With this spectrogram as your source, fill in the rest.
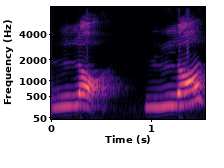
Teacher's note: ল যখন আমরা উচ্চারণ করি তখন আমরা জিহ্বাটা এমনভাবে ব্যবহার করি যে জিহ্বার দুই পাশ থেকে বাতাস বের হয়ে আসতে পারে। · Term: পার্ষিক ব্যঞ্জন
